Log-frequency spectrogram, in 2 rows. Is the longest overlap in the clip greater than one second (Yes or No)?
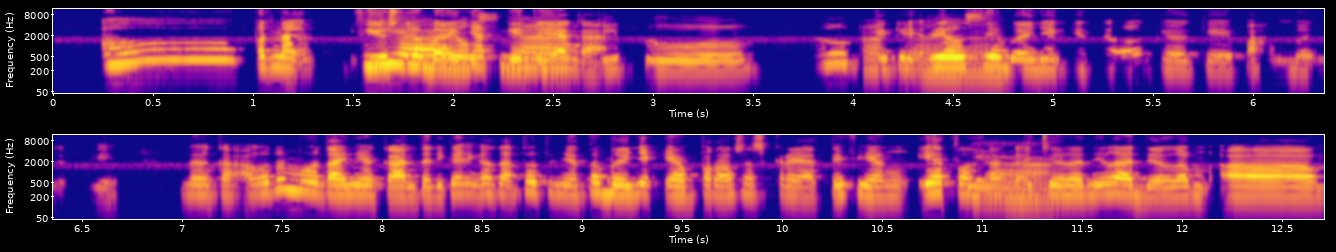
Yes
